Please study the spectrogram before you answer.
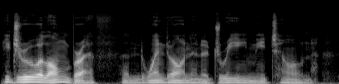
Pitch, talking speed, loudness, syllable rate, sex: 85 Hz, 210 wpm, -19 LUFS, 4.2 syllables/s, male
